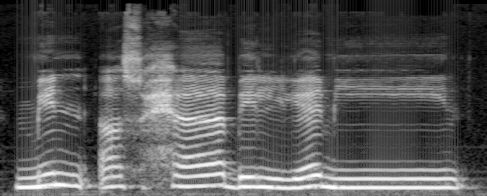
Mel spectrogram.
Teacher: نون ساکن کے بعد حروف اخفا میں سے کوئی حرف نہیں ہے بلکہ حروف حلقی میں سے حمزہ ہے، تو اس لیے ہم اس نون ساکن کو ظاہر کر کے پڑھیں گے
